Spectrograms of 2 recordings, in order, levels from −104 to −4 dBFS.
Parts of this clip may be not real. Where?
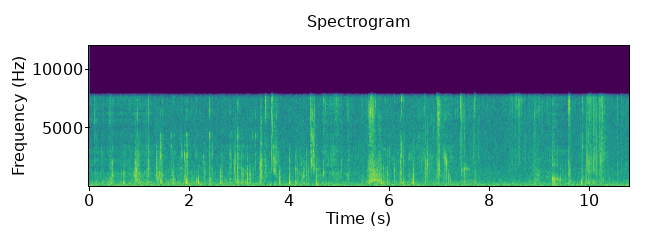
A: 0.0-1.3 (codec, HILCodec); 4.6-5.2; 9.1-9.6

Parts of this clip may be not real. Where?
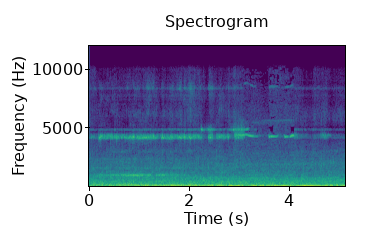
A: 0.0-3.1 (codec, HILCodec); 4.1-5.1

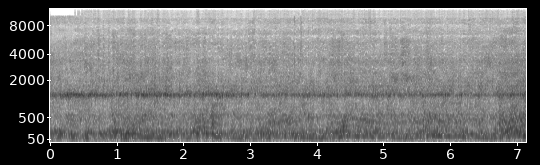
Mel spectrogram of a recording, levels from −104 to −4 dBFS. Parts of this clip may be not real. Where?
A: 0.0-7.2 (codec, HILCodec)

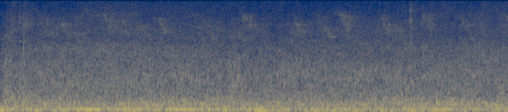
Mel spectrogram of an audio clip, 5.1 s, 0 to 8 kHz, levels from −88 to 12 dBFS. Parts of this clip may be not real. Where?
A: 0.0-0.8 (codec, HILCodec); 2.2-3.0; 3.7-5.1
